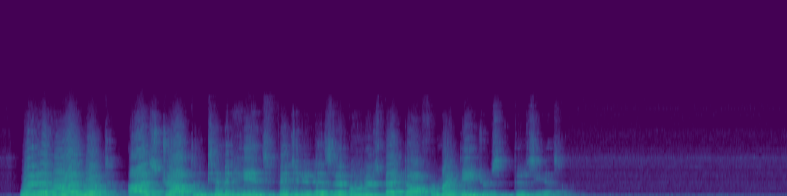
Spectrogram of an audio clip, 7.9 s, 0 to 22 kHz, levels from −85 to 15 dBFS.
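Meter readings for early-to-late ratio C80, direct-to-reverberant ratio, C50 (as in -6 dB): 10.0 dB, 1.5 dB, 6.0 dB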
